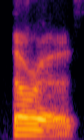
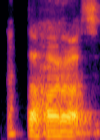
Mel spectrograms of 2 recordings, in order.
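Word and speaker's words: Tohorot: And the six seder thoro. Okay. Sorry. Theoros. Yeah. Usually if you have uh a three syllable word, you can assume the accent's on the last syllable.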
